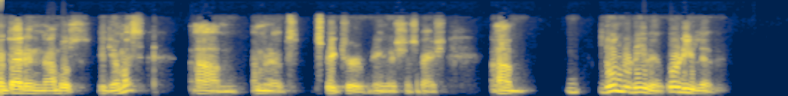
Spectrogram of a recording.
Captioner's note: speaking Spanish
